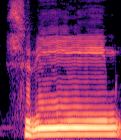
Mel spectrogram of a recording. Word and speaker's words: श्रीं: i'm not i'm i'm shreem you have to lengthen that okay so i'm just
